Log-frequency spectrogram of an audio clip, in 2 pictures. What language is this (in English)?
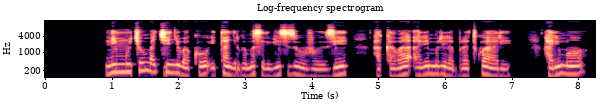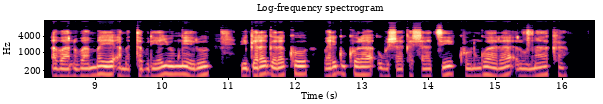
Kinyarwanda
